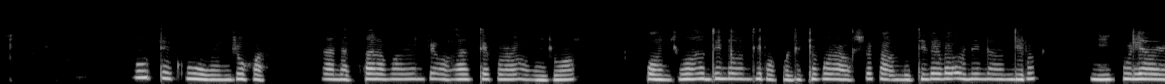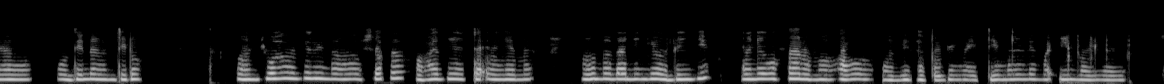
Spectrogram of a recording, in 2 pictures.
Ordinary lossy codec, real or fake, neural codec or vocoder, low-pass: Opus, 64 kbps; fake; codec, 32 kHz, 1.9 kbps, SNAC; 5.4 kHz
